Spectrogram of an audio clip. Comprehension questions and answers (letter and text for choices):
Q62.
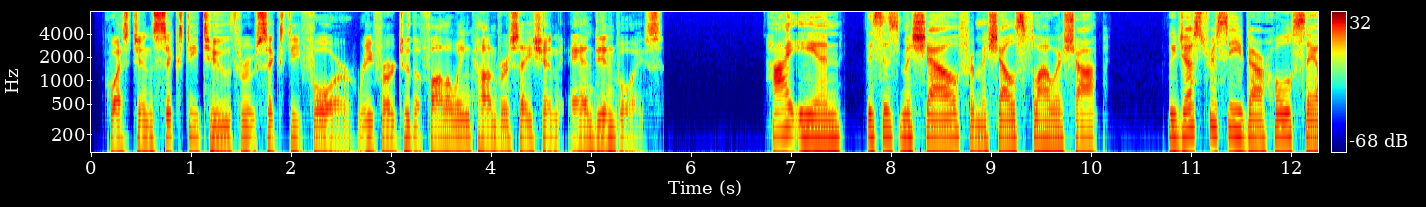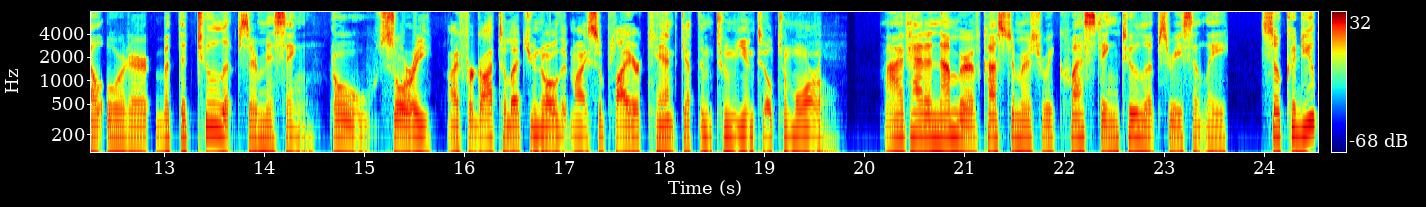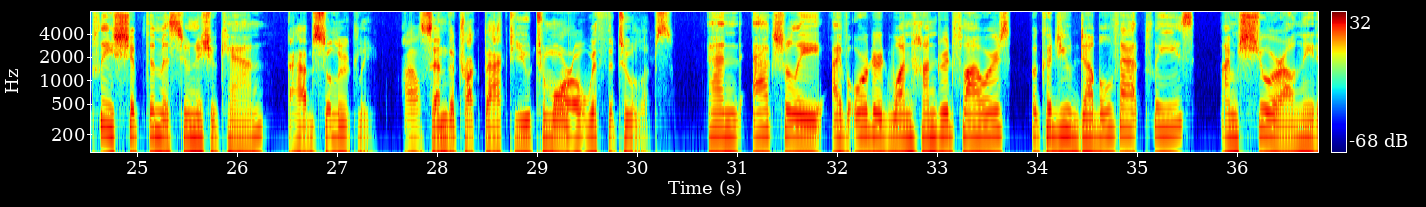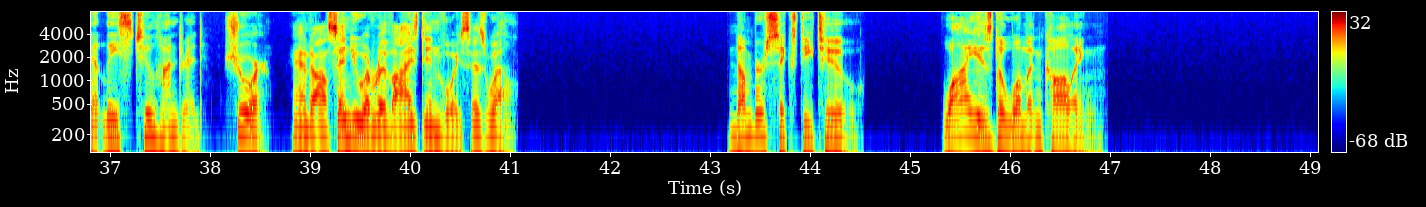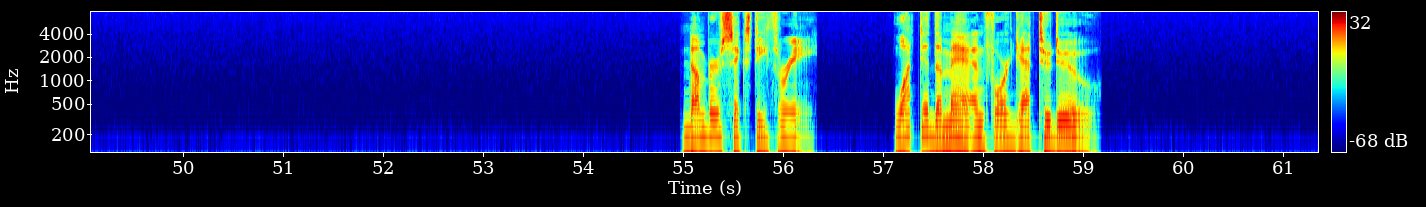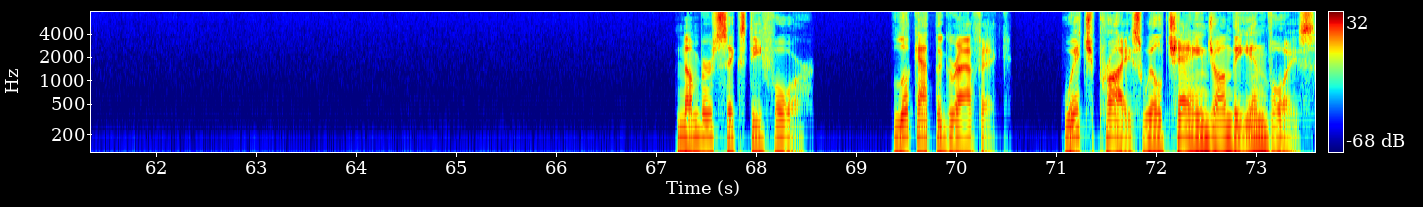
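Why is the woman calling?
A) To report that an order is incomplete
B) To report that some flowers are damaged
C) To ask for a discount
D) To check on a client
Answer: A) To report that an order is incomplete

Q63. What did the man forget to do?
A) To provide a discount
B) To meet with some clients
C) To report a delay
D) To correct an invoice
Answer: C) To report a delay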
